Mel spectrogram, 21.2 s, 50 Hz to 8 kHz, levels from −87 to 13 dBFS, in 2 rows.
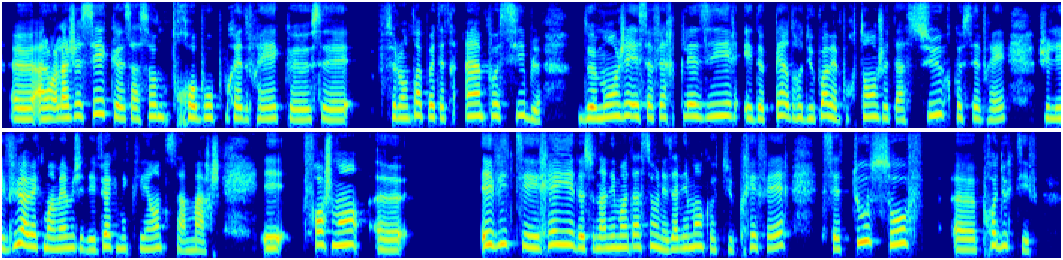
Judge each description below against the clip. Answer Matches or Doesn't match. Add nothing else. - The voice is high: Matches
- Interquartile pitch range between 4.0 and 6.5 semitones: Doesn't match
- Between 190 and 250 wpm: Matches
